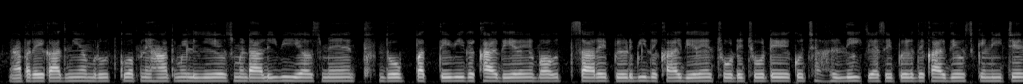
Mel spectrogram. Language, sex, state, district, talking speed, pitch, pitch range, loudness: Hindi, male, Chhattisgarh, Kabirdham, 245 wpm, 160 Hz, 160-165 Hz, -22 LUFS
